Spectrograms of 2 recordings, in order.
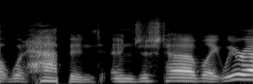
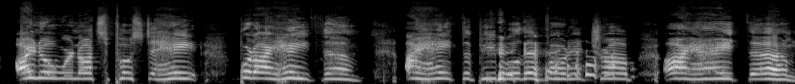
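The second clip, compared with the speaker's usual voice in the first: put-on, very high, loud, hysterical crying and screaming; 10 semitones higher, 7 dB louder than usual. Retelling a classmate's outburst in class, imitating hysterical crying. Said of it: "And he's crying, like hysterically, like crying and screaming".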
